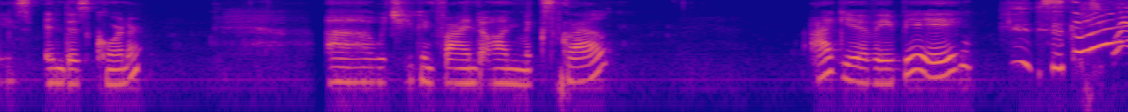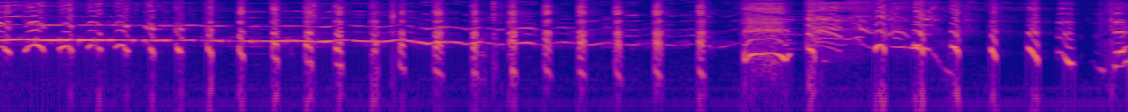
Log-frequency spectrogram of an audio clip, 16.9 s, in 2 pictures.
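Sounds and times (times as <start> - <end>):
speech: 0.0 - 1.2, 2.4 - 4.7, 6.1 - 9.2
breathy laughter: 7.6 - 16.7
high-pitched human squeal: 8.0 - 14.5.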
